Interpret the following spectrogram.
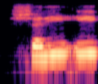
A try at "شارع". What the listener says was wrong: یہ شریع تو نہیں ہے. شاہ ہے یہ شاہ. الف بھی ڈلا ہوا ہے نا. شارعی.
